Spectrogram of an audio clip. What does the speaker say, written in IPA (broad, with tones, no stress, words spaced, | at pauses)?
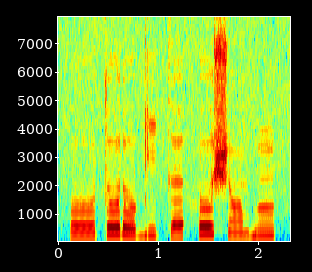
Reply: oː˨to˦ɾo˧ ɡi˧kə˨˦ ho˦ ʃɔ̃˨ bũ˦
